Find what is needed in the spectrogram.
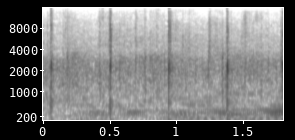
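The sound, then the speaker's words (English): A church audience, Bibles set down, claps unto the Lord in a steady rhythm, five sharp unison claps spaced evenly about half a second apart, with a continuous wash of scattered crowd noise between the beats. “Would you set your Bibles down and clap unto the Lord?”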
